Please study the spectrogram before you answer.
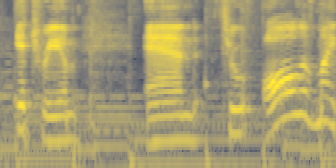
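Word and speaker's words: yttrium: table the answer is itrium spelled with a y but pronounced itrium and through all of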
